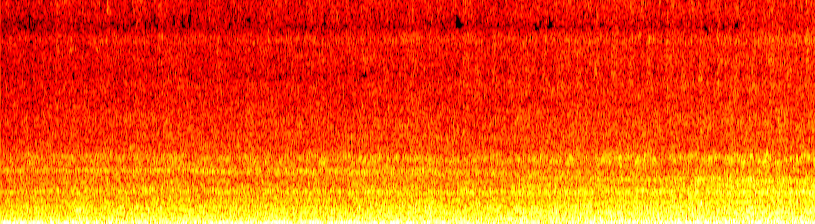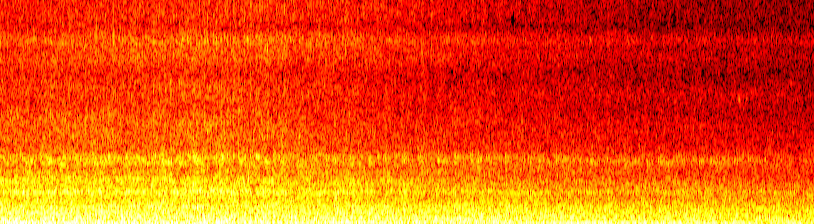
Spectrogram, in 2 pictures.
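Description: A train running steadily, with a deep constant hum under an even rushing noise that swells slightly in the middle.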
